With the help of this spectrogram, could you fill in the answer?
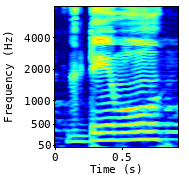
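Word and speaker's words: demo: टी आर O metro D ई एम ओ डेमो डी ई एम ओ डेमो पढ़ेंगे तो आप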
